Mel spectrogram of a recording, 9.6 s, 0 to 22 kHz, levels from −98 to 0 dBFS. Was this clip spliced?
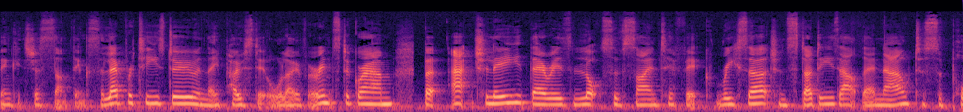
yes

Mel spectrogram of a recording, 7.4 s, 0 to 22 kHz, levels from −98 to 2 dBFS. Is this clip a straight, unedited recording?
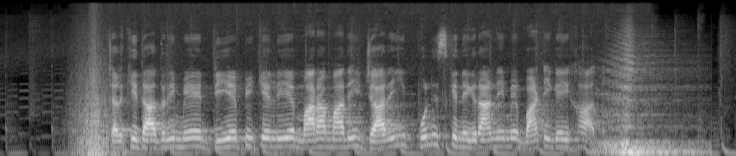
no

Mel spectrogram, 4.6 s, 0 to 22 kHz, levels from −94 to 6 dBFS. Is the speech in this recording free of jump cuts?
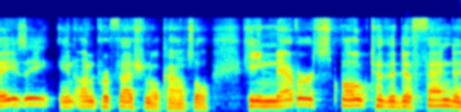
yes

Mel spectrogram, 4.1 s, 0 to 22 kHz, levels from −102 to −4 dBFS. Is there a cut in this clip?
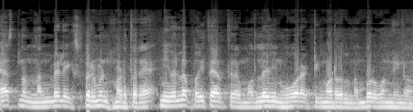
yes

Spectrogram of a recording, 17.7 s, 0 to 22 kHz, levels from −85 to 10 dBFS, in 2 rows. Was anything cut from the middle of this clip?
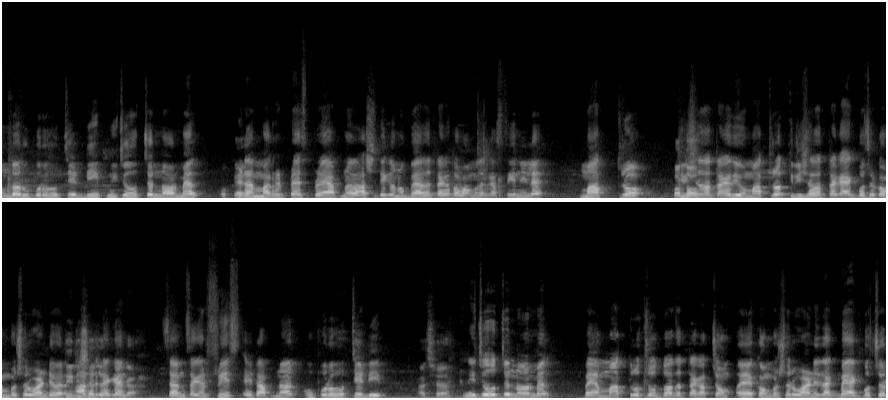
no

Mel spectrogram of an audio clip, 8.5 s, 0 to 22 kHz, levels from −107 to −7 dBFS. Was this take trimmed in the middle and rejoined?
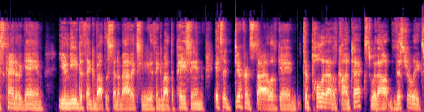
yes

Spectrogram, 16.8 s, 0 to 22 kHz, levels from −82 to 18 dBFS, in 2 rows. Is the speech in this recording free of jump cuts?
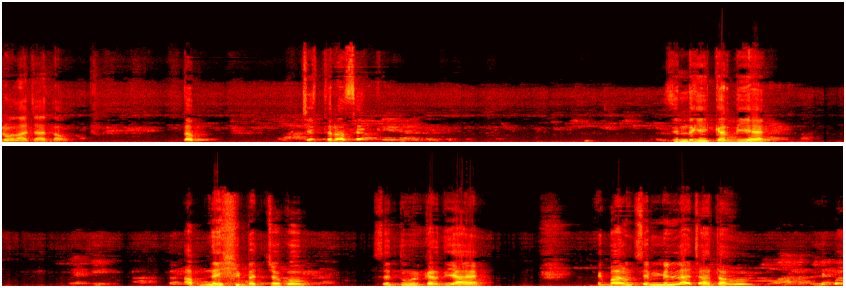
yes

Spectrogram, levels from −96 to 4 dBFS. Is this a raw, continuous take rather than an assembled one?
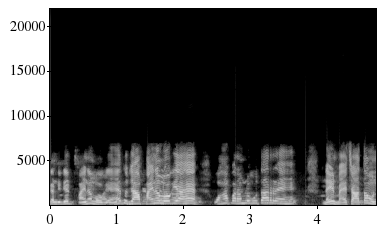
no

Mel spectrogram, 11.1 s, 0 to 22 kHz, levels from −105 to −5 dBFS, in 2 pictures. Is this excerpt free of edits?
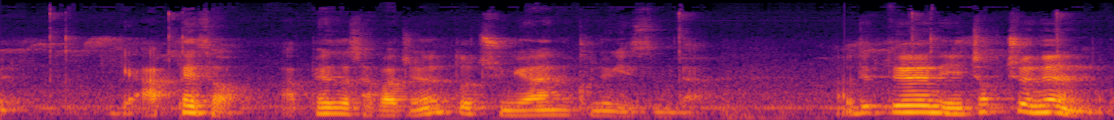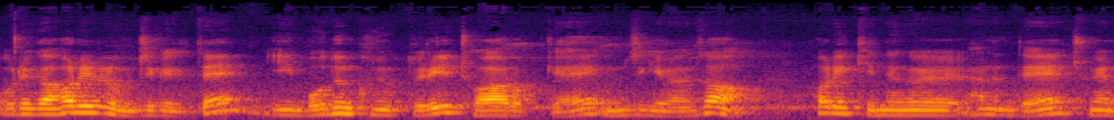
no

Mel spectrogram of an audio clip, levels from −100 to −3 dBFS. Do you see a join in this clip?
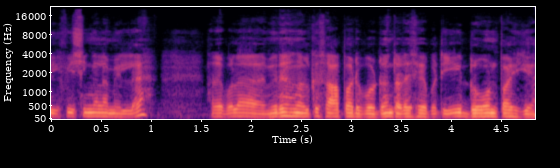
no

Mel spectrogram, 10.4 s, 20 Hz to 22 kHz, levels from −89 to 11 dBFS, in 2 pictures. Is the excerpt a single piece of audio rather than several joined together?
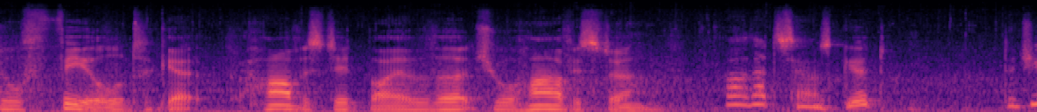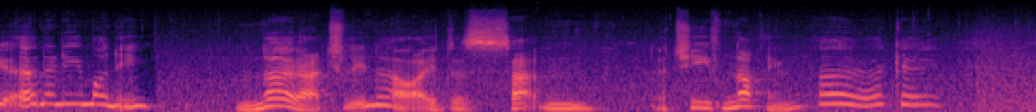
no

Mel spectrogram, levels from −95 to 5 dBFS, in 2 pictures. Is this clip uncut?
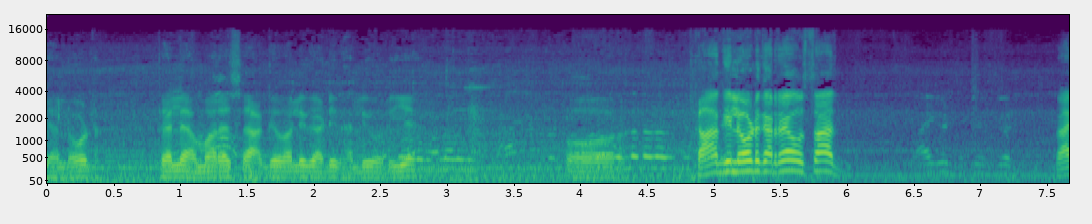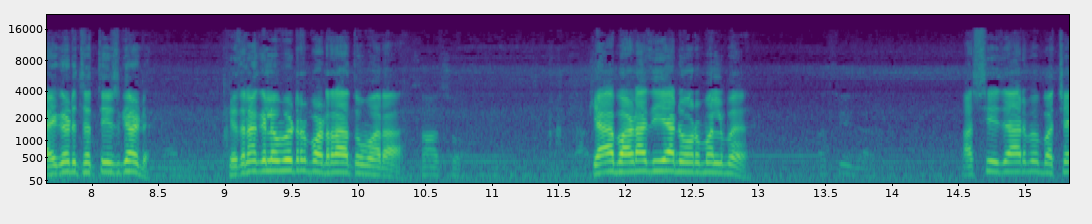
yes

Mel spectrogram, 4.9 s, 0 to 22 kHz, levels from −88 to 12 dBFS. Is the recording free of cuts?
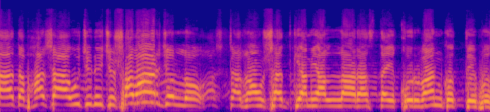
no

